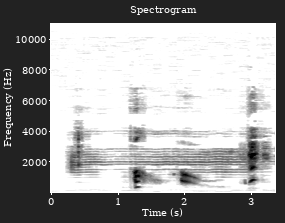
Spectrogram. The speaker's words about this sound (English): Oh, that sounds like a phone's off the hook. Isn't this? There's a phone up in that part of the store, isn't it?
